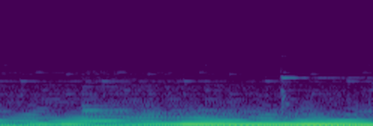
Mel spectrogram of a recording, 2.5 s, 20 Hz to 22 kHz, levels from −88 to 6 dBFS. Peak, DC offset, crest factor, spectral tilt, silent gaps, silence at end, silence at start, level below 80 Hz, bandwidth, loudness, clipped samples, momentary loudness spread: -12 dBFS; under 0.1%; 12 dB; -15.5 dB/octave; none; 0 s; 0 s; -28 dBFS; 1.9 kHz; -27 LUFS; under 0.1%; 10 LU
